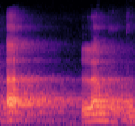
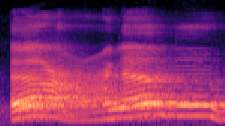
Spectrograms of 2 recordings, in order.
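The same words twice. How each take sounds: First: The throat consonant is cut off abruptly. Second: The throat consonant flows on partially. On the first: The speaker calls it wrong. "bukan putus bunyi huruf ain" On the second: The speaker calls it right. "tapi alirkan sebagian"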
